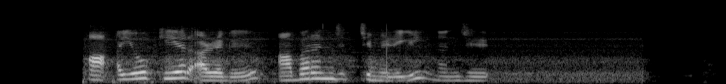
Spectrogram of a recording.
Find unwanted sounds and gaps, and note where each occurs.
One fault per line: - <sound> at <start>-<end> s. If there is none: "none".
none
